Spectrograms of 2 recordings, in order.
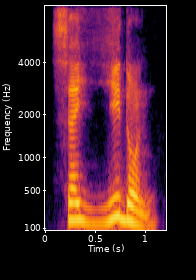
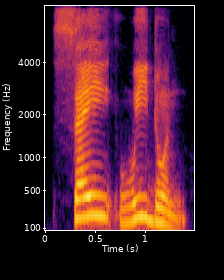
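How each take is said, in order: First: The middle consonant is a doubled y sound. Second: The middle consonant is a w sound. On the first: This is the final merged form. "and now we perform the idgham with the shadda" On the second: This is the original underlying form. "Here we have the word saywidun"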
